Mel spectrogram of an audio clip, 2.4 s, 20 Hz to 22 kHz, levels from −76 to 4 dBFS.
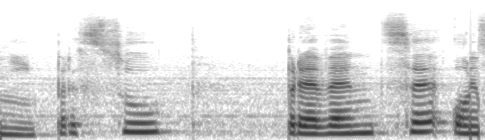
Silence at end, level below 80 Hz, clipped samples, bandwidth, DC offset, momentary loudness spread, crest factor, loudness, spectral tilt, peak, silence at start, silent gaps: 0 s; -60 dBFS; under 0.1%; 14 kHz; under 0.1%; 10 LU; 16 dB; -19 LUFS; -5 dB/octave; -2 dBFS; 0 s; none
